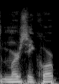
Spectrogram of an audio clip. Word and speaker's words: Corps: That's Mercy Corps, basically is how you spell it, Mercy Corps. You throw that P and that S is silent.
